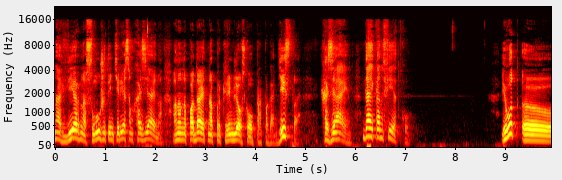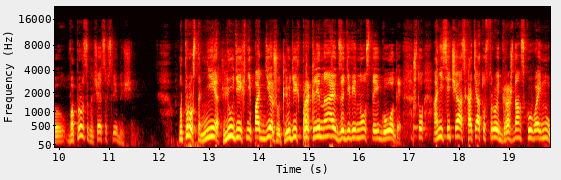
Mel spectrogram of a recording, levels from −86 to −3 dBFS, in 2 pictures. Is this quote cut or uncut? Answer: cut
